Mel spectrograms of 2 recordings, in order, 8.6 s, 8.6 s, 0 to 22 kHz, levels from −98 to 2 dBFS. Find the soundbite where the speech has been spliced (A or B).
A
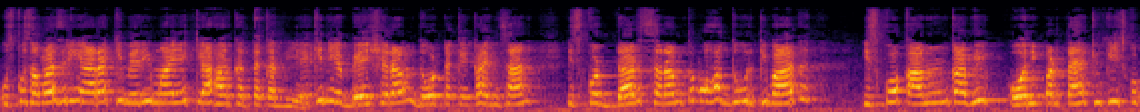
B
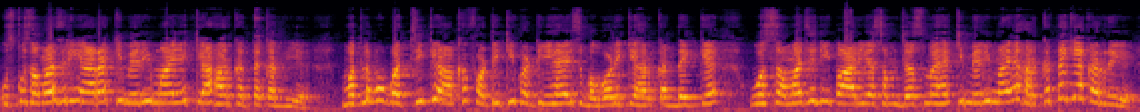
A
